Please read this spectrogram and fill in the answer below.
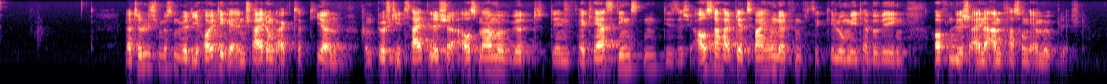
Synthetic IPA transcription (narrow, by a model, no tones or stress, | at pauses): natʰyːɐlɪçmʏsn̩viːɐdiːɦɔʏtɪɡəɛntʃaɪdʊŋʔa̰k̚t͡sɛp̚tʰiːʁənʔʊnt̚d̥ʊɐçd̥iːt͡saɪtlɪçə̰ʔa̰ʊsnaːməvɪɐtd̥eːnfɛɐkʰeːɐsd̥iːnstn̩d̥iːzɪçʔa̰ʊsɐɦalp̚d̥eːɐt͡sv̥aɪhʊndɐtfʏnft͡sɪçkʰilomeːtʰɐbəveːɡŋ̩ | hɔfn̩tlɪçʔa̰ɪnə̰ʔa̰npʰasʊŋɛ̰ɐmøːklɪ̰çt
